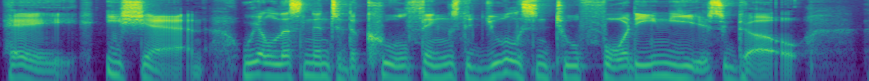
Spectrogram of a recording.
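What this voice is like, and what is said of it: Imitates a radio DJ voice. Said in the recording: “That was my impression of ... that's the voice that he, I think everyone has the same DJ.”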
